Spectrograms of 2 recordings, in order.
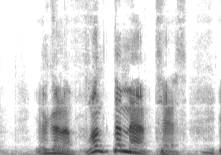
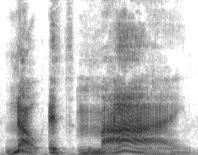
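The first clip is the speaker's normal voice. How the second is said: stubborn drawn-out no; much slower than usual. Acted. Drawn-out childish argument.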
